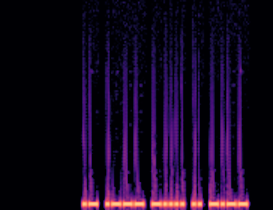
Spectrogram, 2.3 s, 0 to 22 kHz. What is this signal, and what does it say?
Morse code, heard as a keyed tone, about 48 wpm, 700 Hz. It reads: AJ6IY
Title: USA Call Signs - 5 Characters - 6x Character Spacing - 50wpm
